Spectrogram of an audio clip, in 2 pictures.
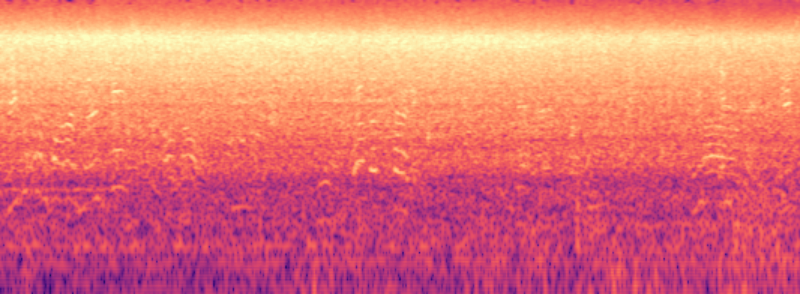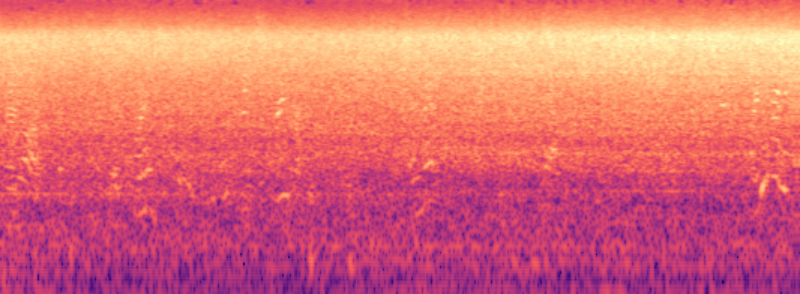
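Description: Steady rushing noise of rain and wet pavement, heard from an open-sided tram moving through the rain.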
